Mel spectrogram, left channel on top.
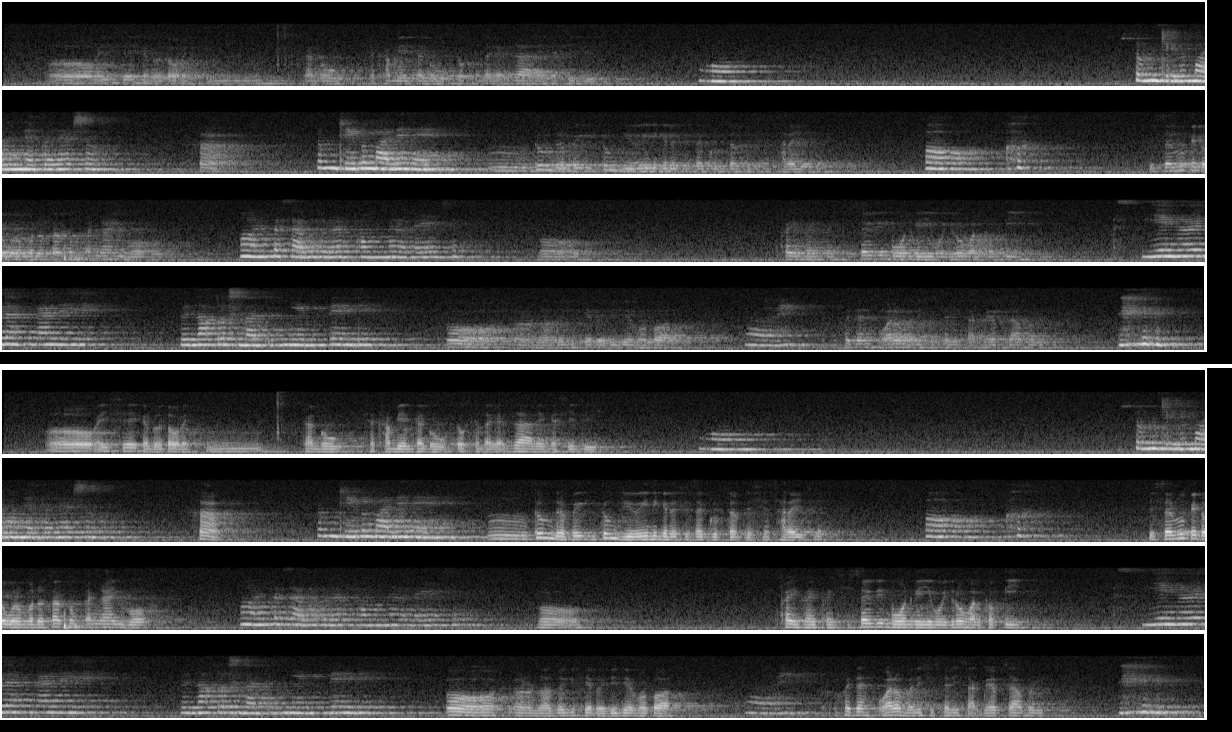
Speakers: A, on the right; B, on the left.
A: ꯑꯣ ꯑꯩꯁꯦ ꯀꯅꯣ ꯇꯧꯔꯦ ꯎꯝ ꯀꯥꯡꯒꯧ ꯈꯥꯃꯦꯟ ꯀꯥꯡꯒꯧ ꯇꯧꯁꯜꯂꯒ ꯆꯥꯔꯦ ꯑꯥꯔꯦ ꯉꯁꯤꯗꯤ
B: ꯑꯣ ꯍꯝ ꯇꯨꯝꯗ꯭ꯔꯤ ꯌꯦꯔꯨꯝ ꯃꯥꯜꯂꯤꯅꯦ ꯅꯦꯕꯔꯂꯔ ꯁꯣ
A: ꯍꯥꯥ
B: ꯇꯨꯝꯗ꯭ꯔꯤꯕ ꯃꯥꯜꯂꯦꯅꯦ
A: ꯎꯝ ꯇꯨꯝꯗ꯭ꯔꯕꯒꯤ ꯇꯨꯝꯗ꯭ꯔꯤꯕꯒꯤꯅꯤ ꯀꯩꯅꯣ ꯁꯤꯁꯇꯔ ꯒ꯭ꯔꯨꯞꯇ ꯃꯦꯁꯦꯁ ꯊꯥꯔꯛꯏꯁꯦ
B: ꯑꯣ ꯑꯍꯣ
A: ꯁꯤꯁꯇꯔꯕꯨ ꯀꯩꯗꯧꯔꯝꯕꯅꯣ ꯆꯥꯛꯇꯣꯛꯇ ꯉꯥꯏꯔꯤꯕꯣ
B: ꯍꯣꯏ ꯆꯥꯛꯆꯥꯥꯕ ꯂꯣꯏꯔ ꯐꯝꯔꯒ ꯂꯩ ꯑꯩꯁꯨ
A: ꯑꯣ ꯐꯩ ꯐꯩ ꯐꯩ ꯁꯤꯁꯇꯔꯗꯤ ꯕꯣꯟꯒ ꯌꯦꯡꯉꯣꯏꯗ꯭ꯔꯣ ꯋꯥꯔꯜ ꯀꯞꯀꯤ
B: ꯑꯁ ꯌꯦꯡꯉꯔꯣꯏꯗ ꯀꯗꯥꯏꯗꯒꯤ ꯔꯣꯅꯥꯜꯗꯣ ꯁꯥꯟꯅꯗ꯭ꯔꯗꯤ ꯌꯦꯡꯅꯤꯡꯗꯦ ꯑꯩꯗꯤ
A: ꯑꯣ ꯑꯣ ꯑꯣ ꯔꯣꯅꯥꯜꯗꯣꯒꯤ ꯐꯦꯟ ꯑꯣꯏꯗꯣꯏꯅꯦꯕꯀꯣ
B: ꯍꯣꯏ
A: ꯍꯣꯏꯗꯥ ꯋꯥꯔꯝꯃꯅꯤ ꯁꯤꯁꯇꯔꯗꯤ ꯆꯥꯛ ꯃꯌꯥꯝ ꯆꯥꯕꯒꯤ
B: ꯍꯦ ꯍꯦ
